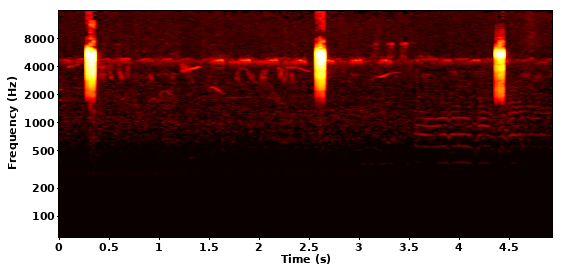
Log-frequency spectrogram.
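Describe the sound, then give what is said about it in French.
Three short, dry, snorting 'prrt' calls of a little bustard (French: outarde canepetière), a call often compared to a human fart, spaced a couple of seconds apart, over a steady high hum of insects and crickets. “Son chant a souvent été comparé à un paix humain, donc littéralement une canne qui pète.”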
